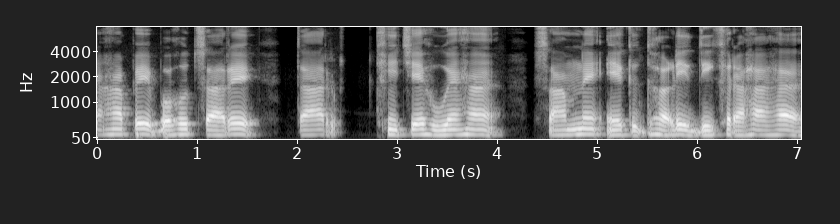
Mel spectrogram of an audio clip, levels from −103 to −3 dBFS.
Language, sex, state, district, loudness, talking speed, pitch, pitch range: Hindi, male, Jharkhand, Palamu, -16 LUFS, 120 wpm, 130 Hz, 125-140 Hz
